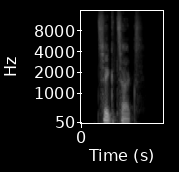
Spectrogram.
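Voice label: "Zickzacks", German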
